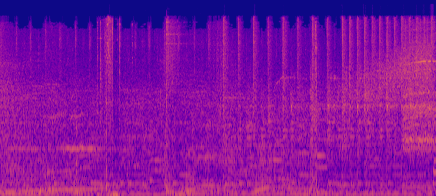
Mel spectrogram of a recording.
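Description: Cars drift through a Gymkhana course in the racing game The Crew Motorfest, with loud, close tire squeals that rise and fall and engines revving hard throughout, with no voices.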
